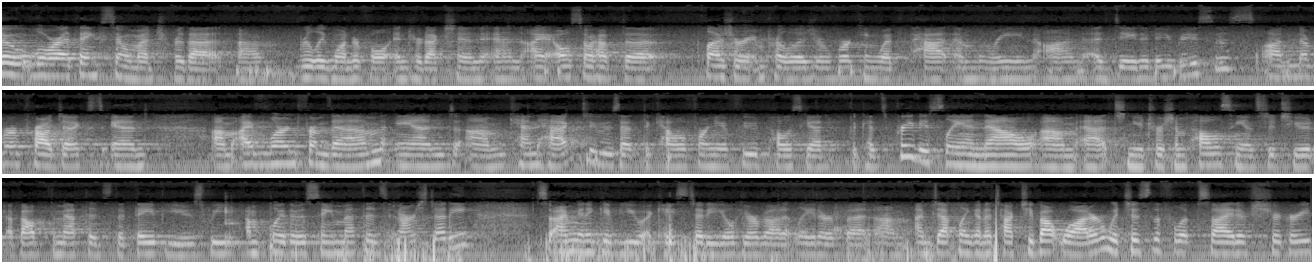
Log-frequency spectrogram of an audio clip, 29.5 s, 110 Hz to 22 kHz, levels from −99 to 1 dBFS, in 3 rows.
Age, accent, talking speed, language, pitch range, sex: 30-49, American, 215 wpm, English, 180-210 Hz, female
